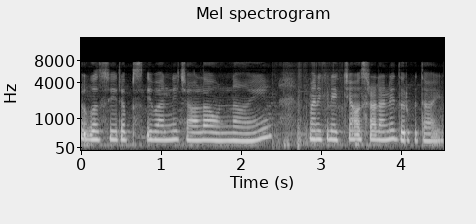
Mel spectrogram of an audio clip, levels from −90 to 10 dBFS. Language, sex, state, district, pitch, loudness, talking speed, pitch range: Telugu, female, Telangana, Karimnagar, 235 Hz, -16 LUFS, 120 wpm, 220-250 Hz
